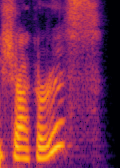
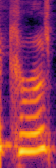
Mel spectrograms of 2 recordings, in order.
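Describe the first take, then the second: First: "Shakuras" with stress on the first syllable; preferred pronunciation. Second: "Shakuras" with stress on the second syllable; official pronunciation. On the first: Caster admitting his favorite reading, first-syllable stress on "Shakuras". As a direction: say SHAK-uras for "Shakuras". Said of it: "but I like saying Shakuras". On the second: Caster correcting the team name, second-syllable stress on "Shakuras". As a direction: say sha-KUR-as for "Shakuras". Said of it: "It's actually Shakuras". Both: Shown as a demonstration.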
